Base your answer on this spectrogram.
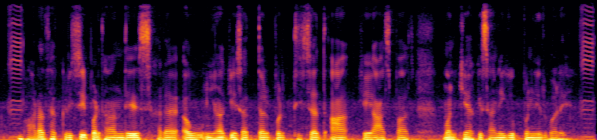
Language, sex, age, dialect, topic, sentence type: Chhattisgarhi, male, 18-24, Western/Budati/Khatahi, agriculture, statement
